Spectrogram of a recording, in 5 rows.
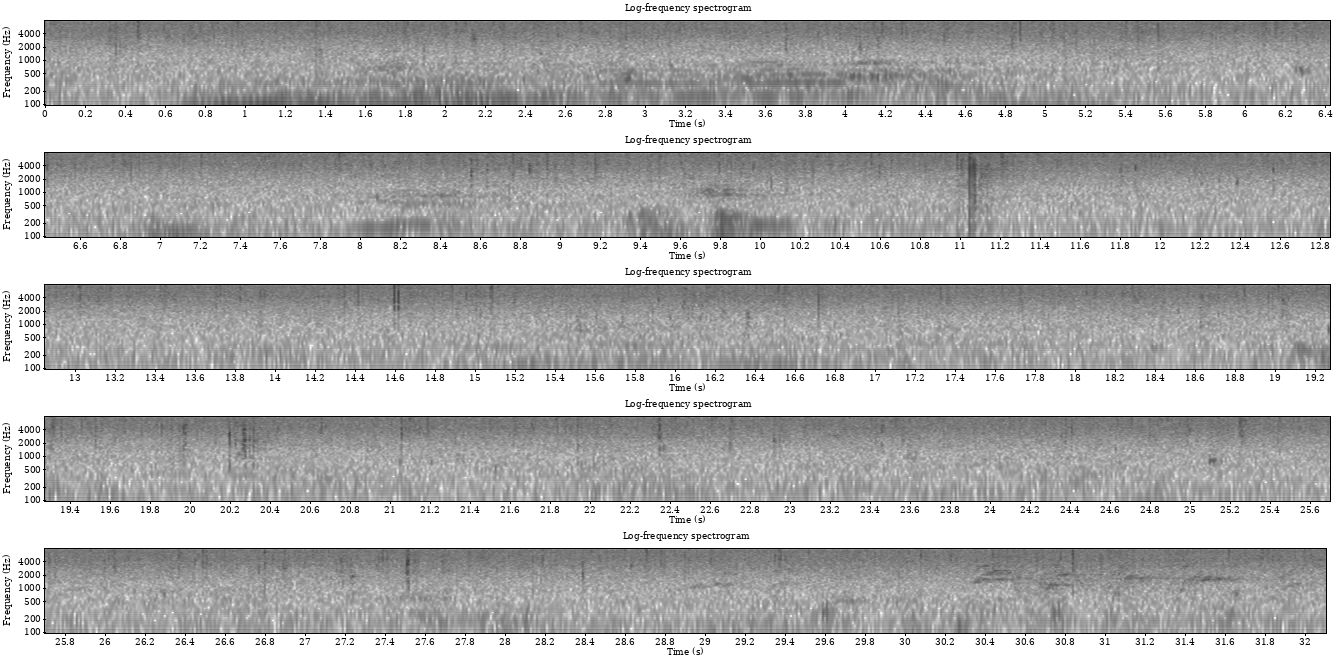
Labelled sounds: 9.7	9.9	humpback whale, 0.84 to 1.2 kHz
28.9	29.2	humpback whale, 1.0 to 1.3 kHz
30.3	30.6	humpback whale, 1.3 to 1.8 kHz
31.1	31.7	humpback whale, 1.3 to 2.0 kHz

